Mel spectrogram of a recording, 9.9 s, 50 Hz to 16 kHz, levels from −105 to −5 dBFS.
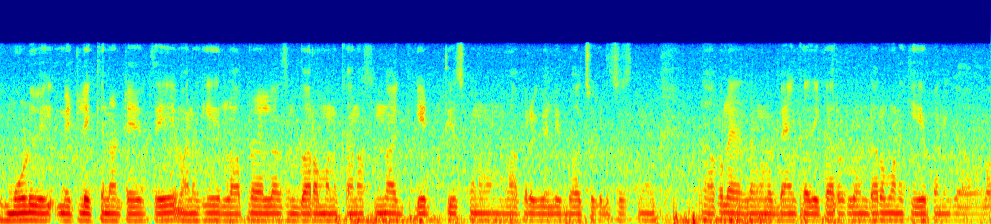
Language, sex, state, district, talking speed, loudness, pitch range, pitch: Telugu, male, Andhra Pradesh, Chittoor, 165 wpm, -19 LUFS, 110-115 Hz, 115 Hz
